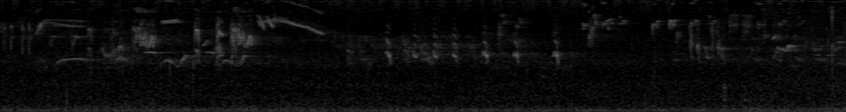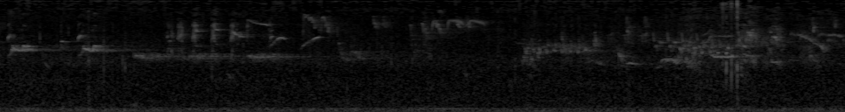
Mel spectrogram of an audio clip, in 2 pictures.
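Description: Faint birdsong from several small birds: short chirps and quick whistled notes, scattered through the whole stretch, over a steady low background rumble.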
